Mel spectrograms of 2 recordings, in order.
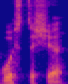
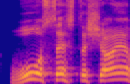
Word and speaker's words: Worcestershire: worcestershire source of course it's hard not it's hard to say that wrong war sister shire possibly is how some people might go about it okay thanks a lot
